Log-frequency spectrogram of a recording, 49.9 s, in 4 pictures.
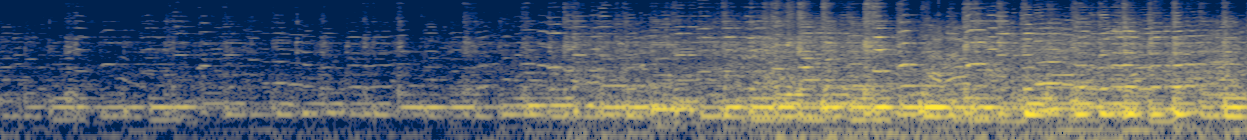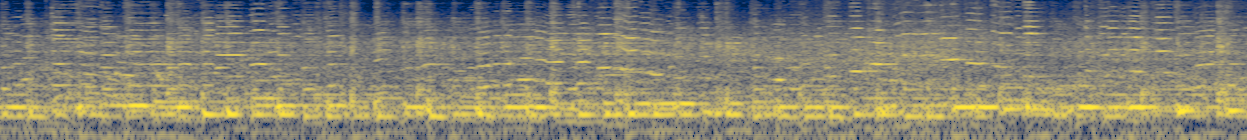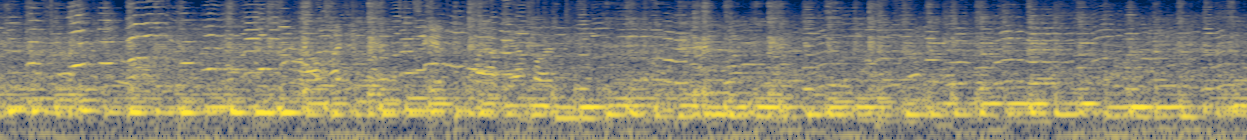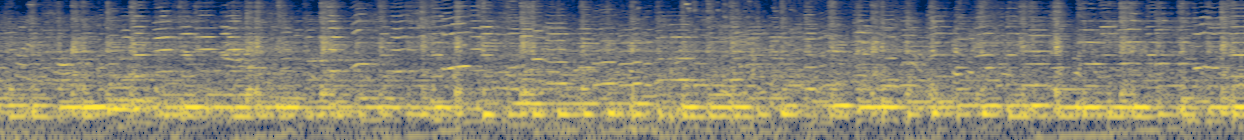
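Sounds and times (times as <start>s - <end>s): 
busker playing violin in Melbourne: 0.0s - 49.8s.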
